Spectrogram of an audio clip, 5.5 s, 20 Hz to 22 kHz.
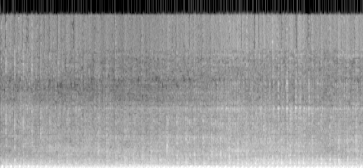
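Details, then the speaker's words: Coleman CT200U mini bike, choked, fuel just turned on after draining bowl, carb screw adjusted way out: small single thumps unevenly, about four beats a second; rough idle, owner considering valve adjustment. "really does pull pretty good foreign but I have that screw adjusted way out"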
